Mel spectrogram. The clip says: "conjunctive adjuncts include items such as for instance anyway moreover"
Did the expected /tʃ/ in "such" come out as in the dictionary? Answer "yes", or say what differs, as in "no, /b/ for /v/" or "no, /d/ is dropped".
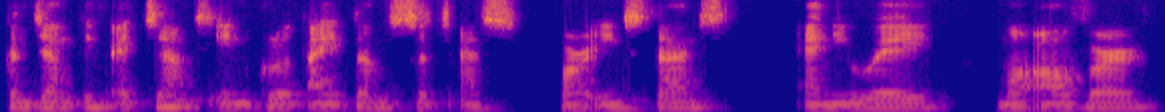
yes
